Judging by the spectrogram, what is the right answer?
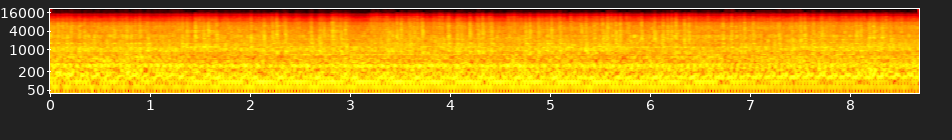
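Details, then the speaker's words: Oliver 66 diesel tractor idling after an oil change to clear fuel-contaminated oil; a steady tick, three or four a second, keeps pace with the engine as a cracked fan blade hits the shroud before breaking right off. "well we lost a fan blade yeah yeah she broke right off"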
